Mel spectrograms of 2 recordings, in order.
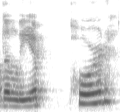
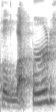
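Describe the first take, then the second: First: "Leopard" said as LEE-uh-pord; Leopard sounded out. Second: Said in the usual way. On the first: Shown as a demonstration. Book reviewer guessing at a title, "Leopard" said as LEE-uh-pord. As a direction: pronounce "Leopard" in three syllables, lee-uh-pord. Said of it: "with an accent, like, maybe a Norwegian accent". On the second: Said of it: "in, like, a, with an accent".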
